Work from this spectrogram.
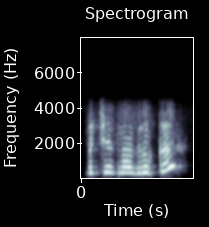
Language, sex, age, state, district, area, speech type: Kashmiri, female, 30-45, Jammu and Kashmir, Bandipora, rural, conversation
